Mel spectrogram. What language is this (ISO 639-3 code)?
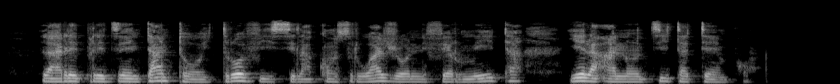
epo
